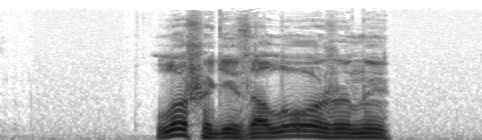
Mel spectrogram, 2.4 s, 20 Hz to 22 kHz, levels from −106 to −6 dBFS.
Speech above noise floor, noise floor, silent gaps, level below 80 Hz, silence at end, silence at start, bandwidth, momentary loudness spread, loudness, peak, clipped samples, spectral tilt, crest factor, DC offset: 50 dB; -66 dBFS; none; -54 dBFS; 0.45 s; 0.8 s; 13.5 kHz; 5 LU; -18 LUFS; -4 dBFS; under 0.1%; -7.5 dB/octave; 16 dB; under 0.1%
